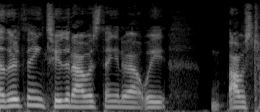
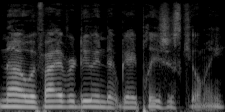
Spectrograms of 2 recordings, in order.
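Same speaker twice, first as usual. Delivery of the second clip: put-on tearful crying child voice. Retelling a brother's words from childhood: imitating a crying child. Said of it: "is crying, saying".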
